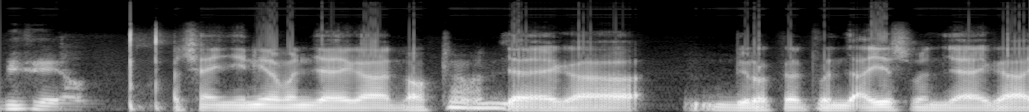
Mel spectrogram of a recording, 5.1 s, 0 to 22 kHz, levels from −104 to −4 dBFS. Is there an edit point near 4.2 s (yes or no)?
no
